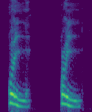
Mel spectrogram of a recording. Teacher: it's heavy and it's pronounced from the root or the back of your tongue when it touches the soft palate or the soft part of your upper palate. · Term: full mouth letter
